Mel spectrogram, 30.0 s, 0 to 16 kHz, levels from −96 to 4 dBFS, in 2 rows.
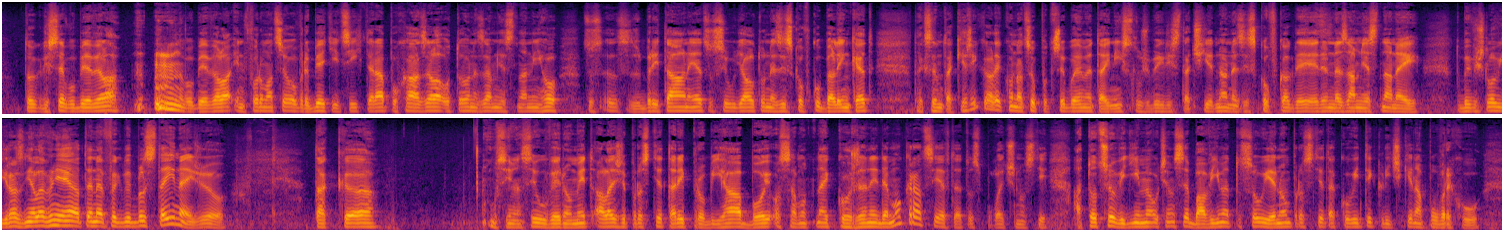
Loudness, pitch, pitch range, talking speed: -20 LUFS, 120 Hz, 110-125 Hz, 175 wpm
